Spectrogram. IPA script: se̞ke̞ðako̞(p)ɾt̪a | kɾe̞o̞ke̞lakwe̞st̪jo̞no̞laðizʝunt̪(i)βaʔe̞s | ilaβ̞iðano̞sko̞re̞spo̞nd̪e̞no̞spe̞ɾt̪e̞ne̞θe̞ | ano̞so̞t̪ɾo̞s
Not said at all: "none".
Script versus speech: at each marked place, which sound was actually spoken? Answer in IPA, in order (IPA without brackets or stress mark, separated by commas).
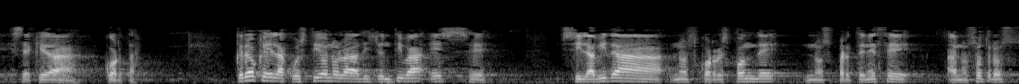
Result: none, i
